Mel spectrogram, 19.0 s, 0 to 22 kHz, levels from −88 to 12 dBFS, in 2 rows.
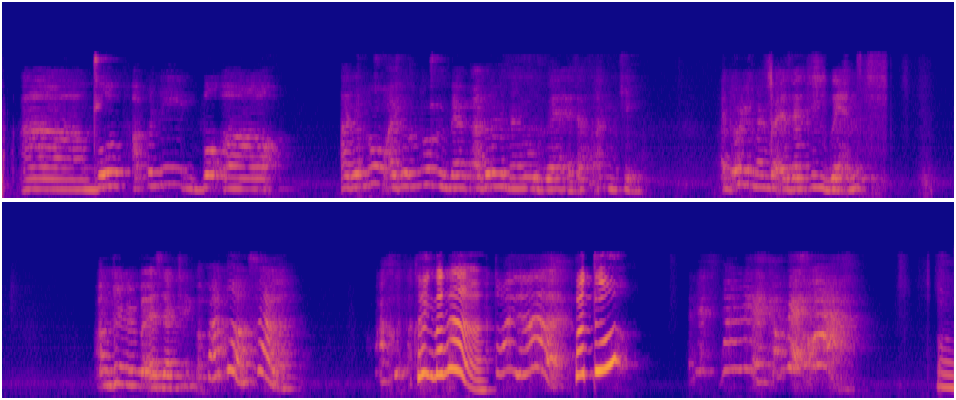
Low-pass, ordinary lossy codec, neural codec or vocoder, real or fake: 7.2 kHz; none; autoencoder, 48 kHz, 32 numbers a frame, DAC-VAE, trained on Japanese speech; fake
